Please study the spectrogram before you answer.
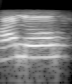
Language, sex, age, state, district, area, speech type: Urdu, female, 18-30, Maharashtra, Nashik, rural, conversation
